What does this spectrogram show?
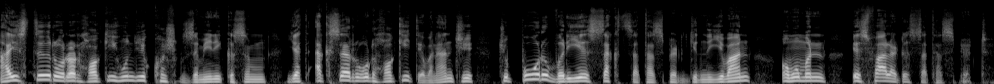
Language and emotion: Kashmiri, neutral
